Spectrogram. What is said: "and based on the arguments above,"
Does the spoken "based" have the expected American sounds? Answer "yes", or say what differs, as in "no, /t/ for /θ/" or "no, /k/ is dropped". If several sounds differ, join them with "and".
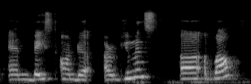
yes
